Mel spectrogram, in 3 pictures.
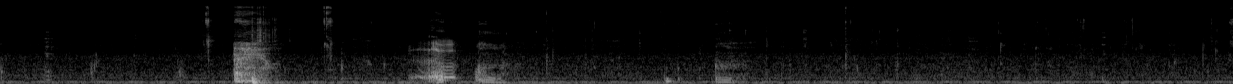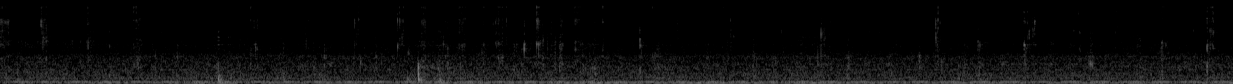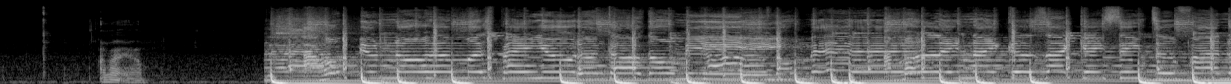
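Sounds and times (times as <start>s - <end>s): steady low hum: 0.0s - 36.9s
man chewing: 0.2s - 36.9s
wet mouth clicks: 0.4s - 3.9s
loud throaty sounds: 2.2s - 2.9s, 27.3s - 36.9s.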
